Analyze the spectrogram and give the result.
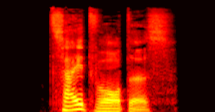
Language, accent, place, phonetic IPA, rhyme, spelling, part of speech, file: German, Germany, Berlin, [ˈt͡saɪ̯tˌvɔʁtəs], -aɪ̯tvɔʁtəs, Zeitwortes, noun, De-Zeitwortes.ogg
- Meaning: genitive singular of Zeitwort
